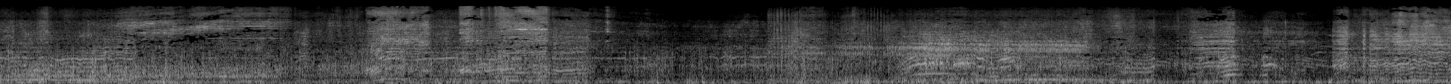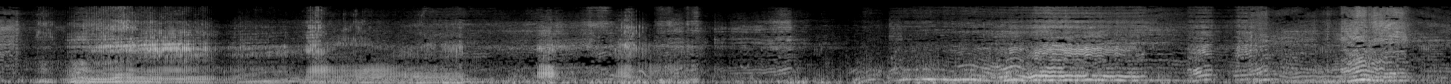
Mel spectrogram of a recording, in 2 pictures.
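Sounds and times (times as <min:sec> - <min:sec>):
dirt bike engines revving: 0:00.0 - 0:29.0.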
